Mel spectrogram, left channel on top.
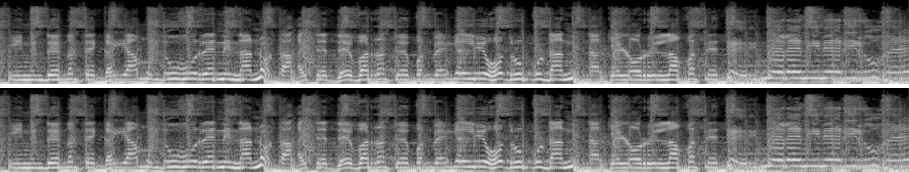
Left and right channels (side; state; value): both; identical; correlation 1.00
